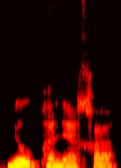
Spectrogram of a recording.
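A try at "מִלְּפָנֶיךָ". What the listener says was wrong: It's fa. That's a fe. Milfa.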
